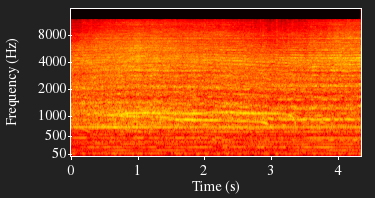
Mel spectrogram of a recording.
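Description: Steady ringing drone of guitar amplifiers left sounding on stage after a rock song ends, several held tones with one drifting slowly, over a haze of crowd noise.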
